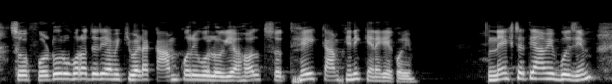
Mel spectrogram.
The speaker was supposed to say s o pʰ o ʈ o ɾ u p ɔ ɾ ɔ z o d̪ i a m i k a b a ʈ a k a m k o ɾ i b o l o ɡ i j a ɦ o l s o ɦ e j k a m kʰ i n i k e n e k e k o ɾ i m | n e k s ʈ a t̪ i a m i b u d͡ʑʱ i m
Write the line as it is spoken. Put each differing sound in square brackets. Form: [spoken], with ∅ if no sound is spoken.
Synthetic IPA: s o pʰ o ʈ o ɾ u p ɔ ɾ ɔ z o d̪ i a m i k [i] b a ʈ a k a m k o ɾ i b o l o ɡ i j a ɦ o l s o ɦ e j k a m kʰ i n i k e n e k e k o ɾ i m | n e k s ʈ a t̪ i a m i b u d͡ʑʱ i m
